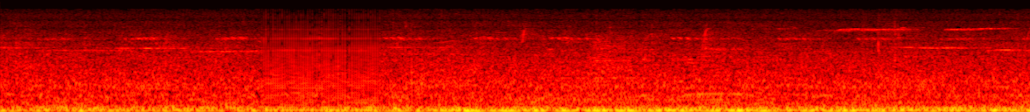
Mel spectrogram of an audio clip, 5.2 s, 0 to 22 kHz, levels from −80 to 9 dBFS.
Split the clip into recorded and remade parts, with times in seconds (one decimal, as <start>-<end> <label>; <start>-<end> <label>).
0.0-1.3 recorded; 1.3-1.9 remade; 1.9-5.2 recorded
